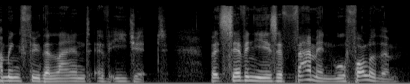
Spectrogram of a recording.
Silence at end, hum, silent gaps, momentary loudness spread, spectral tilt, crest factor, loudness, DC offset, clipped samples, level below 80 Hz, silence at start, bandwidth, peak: 0.15 s; none; none; 13 LU; -4 dB/octave; 18 dB; -26 LUFS; 1%; under 0.1%; -60 dBFS; 0 s; 17 kHz; -8 dBFS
